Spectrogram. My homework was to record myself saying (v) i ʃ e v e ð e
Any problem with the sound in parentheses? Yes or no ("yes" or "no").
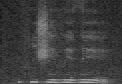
yes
